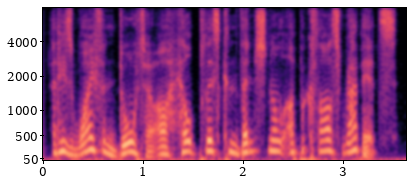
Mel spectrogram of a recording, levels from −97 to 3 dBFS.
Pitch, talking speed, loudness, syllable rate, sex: 165 Hz, 165 wpm, -18 LUFS, 5.6 syllables/s, male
